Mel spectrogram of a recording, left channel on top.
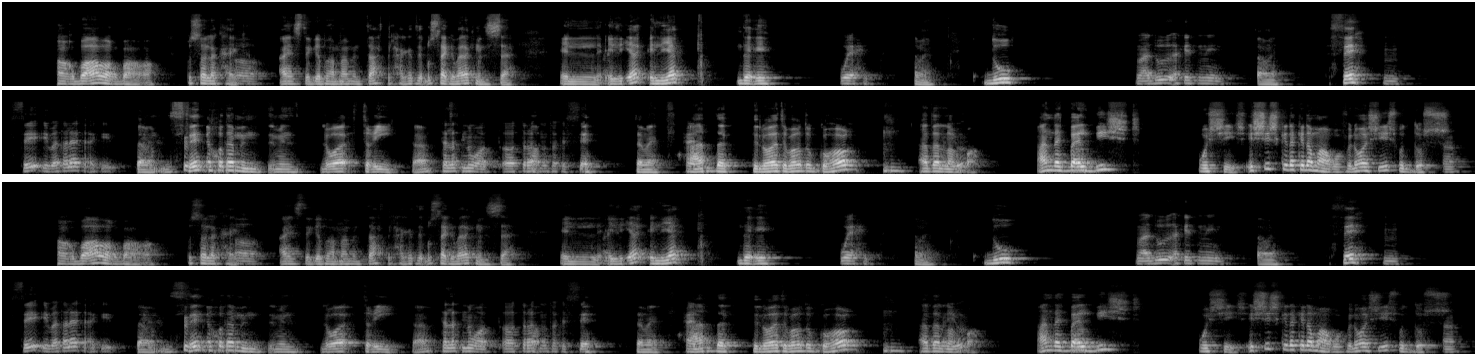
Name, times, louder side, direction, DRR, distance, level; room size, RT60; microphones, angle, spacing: voice 1, 0.6-1.5 1.9-2.4 2.8-5.1 5.6-6.8 7.4-7.7 9.1-9.3 9.8-10.1 12.6-12.8 13.4-13.6 16.1-19.0 20.0-20.1 20.5-20.6 21.1-21.3 21.6-24.5 25.1-26.0 26.7-29.2, left 4 dB, 55° left, 0.4 m, -22 dB
voice 2, 8.4-8.7 11.3-12.3 13.8-14.0 14.9-15.9 16.5-16.6 19.1-20.6 21.6-21.7 24.1-24.4 25.4-25.6 29.1-29.3, left 1 dB, 5° left, 0.6 m, -27 dB
6.8 x 3.3 x 5.2 m
head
